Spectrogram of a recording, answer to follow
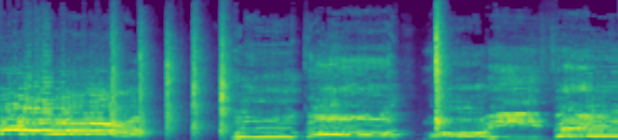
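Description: A fan's voice singing loudly in long held notes, one sliding down in pitch about a second in. A few sharp claps come around two seconds in.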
